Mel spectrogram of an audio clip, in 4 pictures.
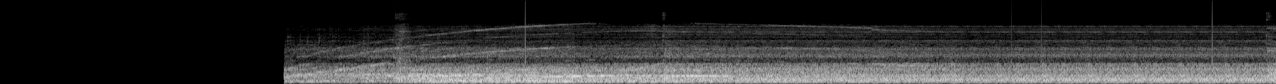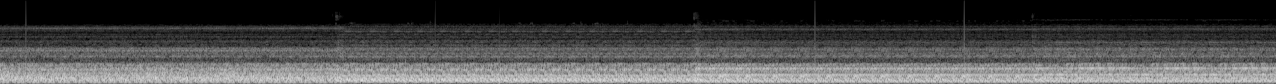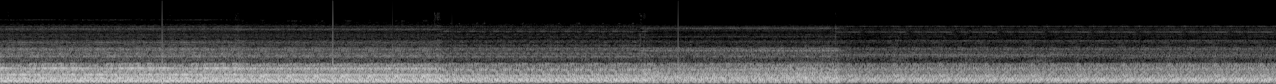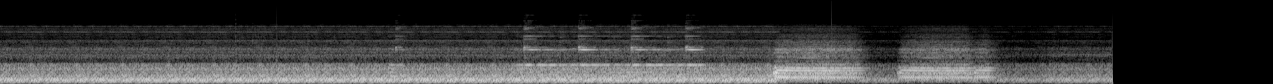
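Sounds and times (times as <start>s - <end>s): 
SD40 locomotive engine with turbo: 2.8s - 49.4s.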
